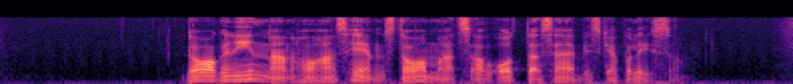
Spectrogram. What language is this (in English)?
Swedish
